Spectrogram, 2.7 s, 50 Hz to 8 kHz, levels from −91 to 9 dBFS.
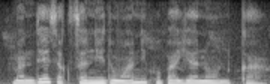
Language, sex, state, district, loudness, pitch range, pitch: Garo, female, Meghalaya, North Garo Hills, -12 LUFS, 195-235 Hz, 210 Hz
